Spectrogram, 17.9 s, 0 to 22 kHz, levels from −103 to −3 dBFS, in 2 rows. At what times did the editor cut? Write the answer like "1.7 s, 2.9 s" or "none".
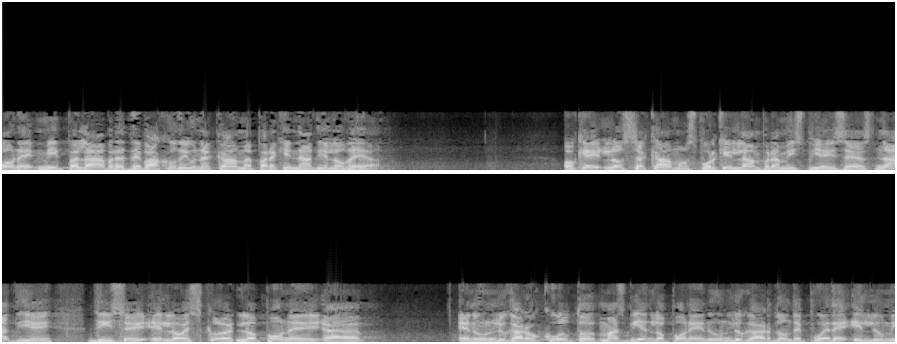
11.2 s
